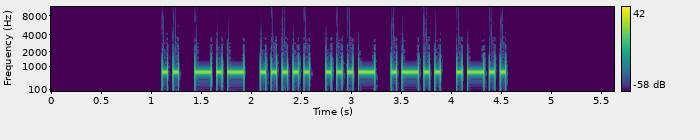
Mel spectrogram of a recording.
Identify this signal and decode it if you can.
Morse code, heard as a keyed tone, about 22 wpm, 700 Hz. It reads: IK5VLL
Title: Call Signs - 22wpm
